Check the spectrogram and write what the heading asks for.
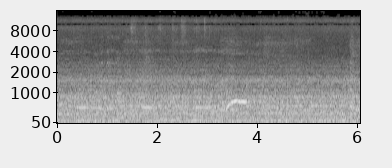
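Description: Hot tub jets running, churning the water into foam: a steady rushing, bubbling noise.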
